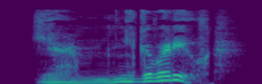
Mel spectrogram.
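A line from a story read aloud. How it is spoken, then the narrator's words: Glum, dejected. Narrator (Russian): уныло произнес Алекс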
